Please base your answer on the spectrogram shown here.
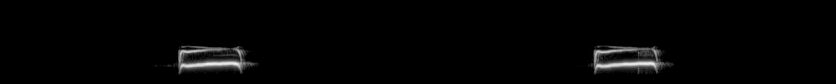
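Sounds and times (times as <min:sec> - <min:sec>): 
male Little owl giving mellow hoots: 0:01.8 - 0:02.5, 0:06.0 - 0:06.7.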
